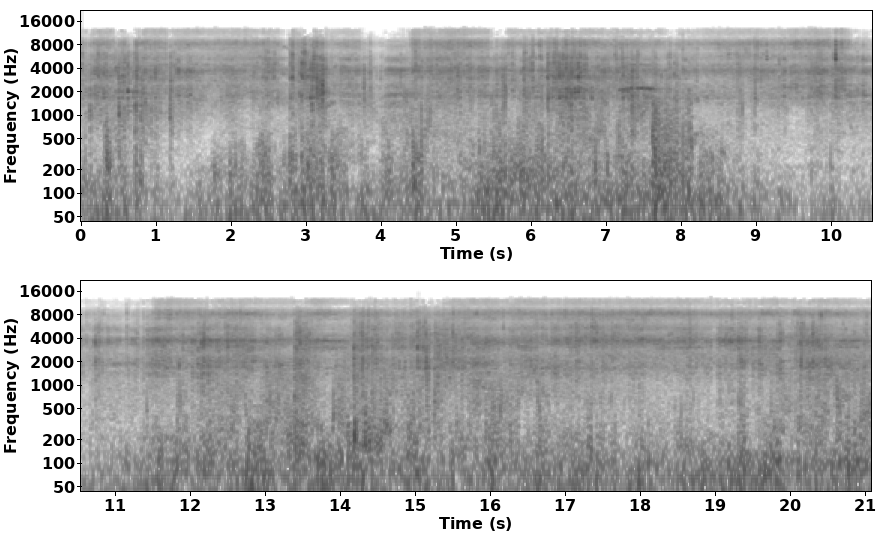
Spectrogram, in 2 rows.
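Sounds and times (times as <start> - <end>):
bike rattling on dirt trail: 0.0 - 21.0
wind buffeting microphone: 0.0 - 21.0.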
